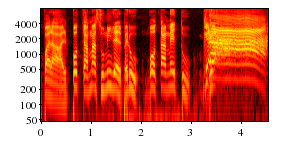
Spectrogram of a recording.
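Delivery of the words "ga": high, long-held "gaaa" shout; long catchphrase yell. Pretend. Donation reader bellowing the show's catchphrase, long high yell. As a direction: belt the syllable out and hold it.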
